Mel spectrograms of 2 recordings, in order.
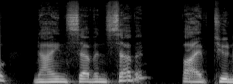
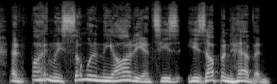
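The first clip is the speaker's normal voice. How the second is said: ordinary delivery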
